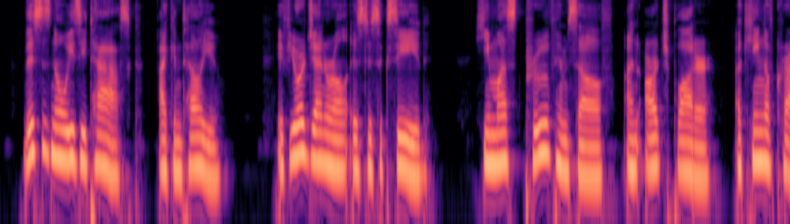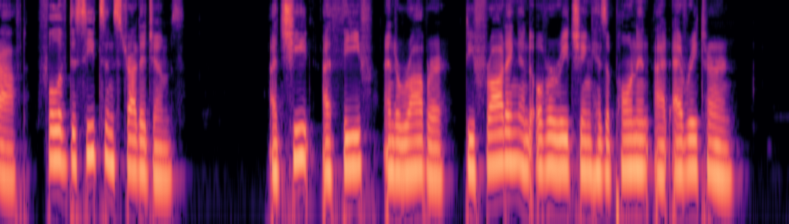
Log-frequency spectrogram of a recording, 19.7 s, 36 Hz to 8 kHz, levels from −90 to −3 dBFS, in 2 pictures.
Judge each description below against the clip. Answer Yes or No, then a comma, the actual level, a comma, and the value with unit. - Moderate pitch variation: Yes, average, 4.0 semitones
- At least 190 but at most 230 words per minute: No, average, 140 wpm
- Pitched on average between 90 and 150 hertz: Yes, medium, 140 Hz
